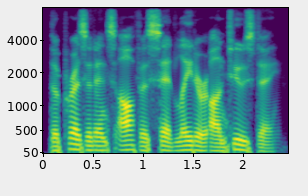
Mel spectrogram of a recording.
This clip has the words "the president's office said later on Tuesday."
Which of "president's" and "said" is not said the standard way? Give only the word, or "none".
none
